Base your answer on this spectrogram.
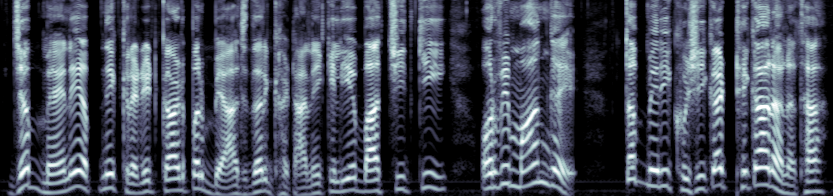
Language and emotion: Hindi, happy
